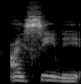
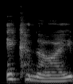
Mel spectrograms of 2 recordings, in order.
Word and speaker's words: Iceni: I have elsewhere noted the similarity between the pronunciation of this tribe's name, Iceni, Iceni, and Essene, but I've pronounced it in a different way, Iceni, because it seems to fit better with the research I've done, and it also seems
